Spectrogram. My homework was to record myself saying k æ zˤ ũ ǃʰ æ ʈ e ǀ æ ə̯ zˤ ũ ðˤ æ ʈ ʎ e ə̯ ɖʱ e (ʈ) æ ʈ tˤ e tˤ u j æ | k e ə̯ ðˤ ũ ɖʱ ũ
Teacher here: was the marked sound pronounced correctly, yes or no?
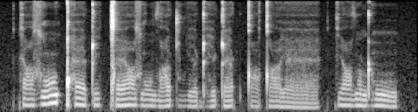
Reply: yes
